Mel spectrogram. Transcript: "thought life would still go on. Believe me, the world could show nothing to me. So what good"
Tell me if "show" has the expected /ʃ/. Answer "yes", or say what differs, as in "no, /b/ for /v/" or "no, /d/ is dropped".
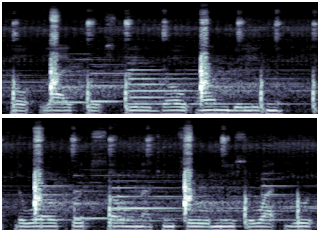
no, /s/ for /ʃ/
